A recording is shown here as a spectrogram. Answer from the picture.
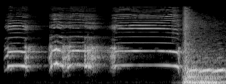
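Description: A rooster crowing: two short notes and then one long held note. Near the end a sudden hit with a low bass note cuts in.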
